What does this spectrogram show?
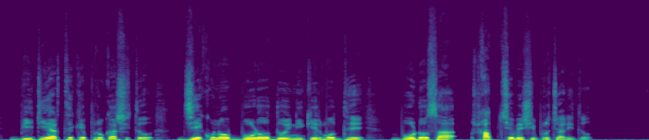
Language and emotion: Bengali, neutral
